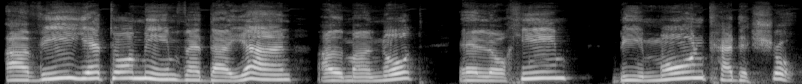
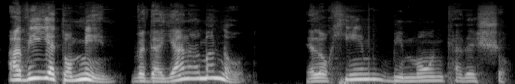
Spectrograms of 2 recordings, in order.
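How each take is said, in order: First: Slow, evenly drawn-out Hebrew reading; slow read-along. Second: Said in the usual way. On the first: Shown as a demonstration. Teacher repeating the sentence with class, slow and deliberate. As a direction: stretch each word for learners to follow. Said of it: "Let's do it again".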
